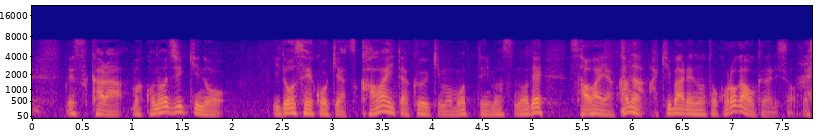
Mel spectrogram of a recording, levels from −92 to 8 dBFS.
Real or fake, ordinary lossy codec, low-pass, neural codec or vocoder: real; none; 7.2 kHz; none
